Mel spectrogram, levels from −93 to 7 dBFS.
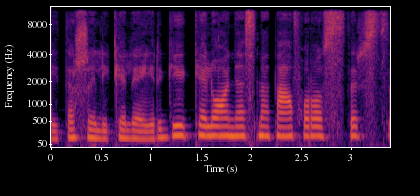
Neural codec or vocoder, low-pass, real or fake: none; 10.8 kHz; real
